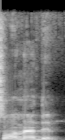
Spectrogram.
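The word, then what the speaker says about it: الصمد: শেষে দুই পেশ আছে, দুই পেশের উচ্চারণ হবে না, আহাদ। আল্লাহুস সামাদ।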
